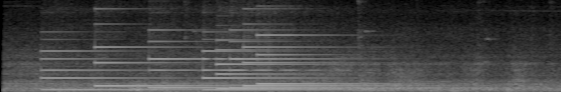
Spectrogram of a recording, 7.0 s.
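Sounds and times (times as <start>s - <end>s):
chime: 0.5s - 5.0s.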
